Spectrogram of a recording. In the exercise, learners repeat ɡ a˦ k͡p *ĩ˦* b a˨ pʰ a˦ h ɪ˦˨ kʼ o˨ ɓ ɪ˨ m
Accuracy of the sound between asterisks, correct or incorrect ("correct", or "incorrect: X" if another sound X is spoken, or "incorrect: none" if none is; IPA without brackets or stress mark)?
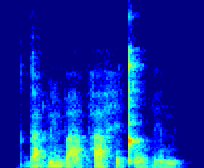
correct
